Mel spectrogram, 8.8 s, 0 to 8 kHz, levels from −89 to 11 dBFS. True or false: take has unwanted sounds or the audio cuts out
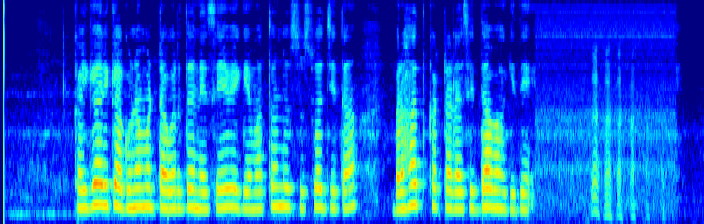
true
